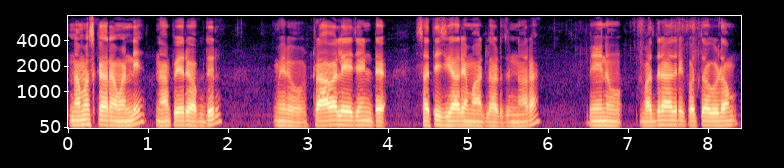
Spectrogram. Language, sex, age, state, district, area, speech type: Telugu, male, 18-30, Telangana, Bhadradri Kothagudem, rural, spontaneous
